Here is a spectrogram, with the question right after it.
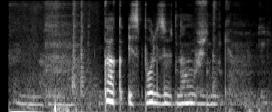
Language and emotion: Russian, sad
